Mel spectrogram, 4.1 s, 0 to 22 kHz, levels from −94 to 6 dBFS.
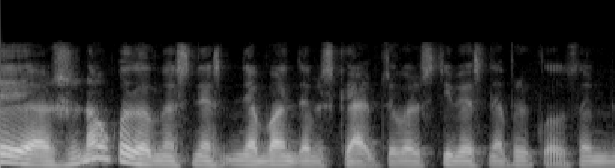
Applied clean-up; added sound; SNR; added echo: none; none; none; none.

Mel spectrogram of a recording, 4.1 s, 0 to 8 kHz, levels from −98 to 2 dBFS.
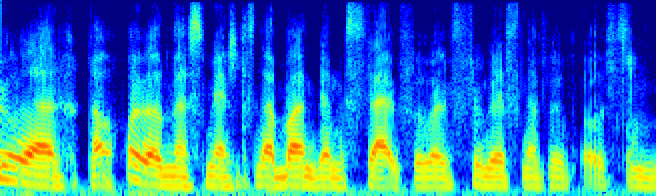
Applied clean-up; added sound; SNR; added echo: neural diffusion model UNIVERSE++.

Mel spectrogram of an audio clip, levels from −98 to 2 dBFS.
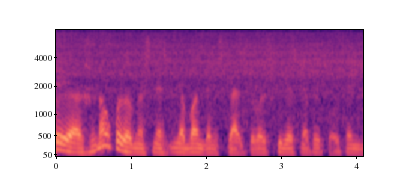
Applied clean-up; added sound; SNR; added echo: none; Fire; 15 dB; none.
